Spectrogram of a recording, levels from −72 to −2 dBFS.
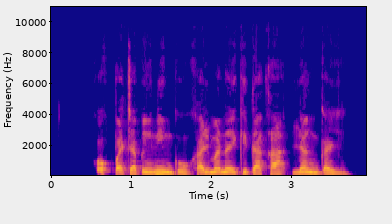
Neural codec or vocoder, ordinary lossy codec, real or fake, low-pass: none; MP3, 96 kbps; real; 9.9 kHz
